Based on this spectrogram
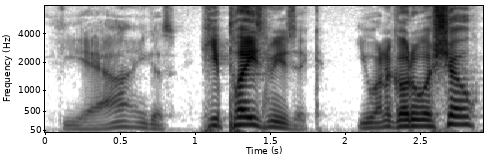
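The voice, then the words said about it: Imitates another person's voice. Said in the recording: “my impression of him is going to be spot on”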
